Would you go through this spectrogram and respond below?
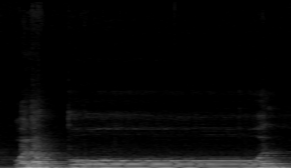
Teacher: Mad lazim mutsaqal kilmi dibaca 6 harokat.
